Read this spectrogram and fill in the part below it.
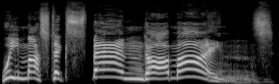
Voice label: Male Blood Elf

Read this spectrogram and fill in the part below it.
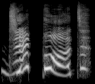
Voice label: Female Draenei Attack

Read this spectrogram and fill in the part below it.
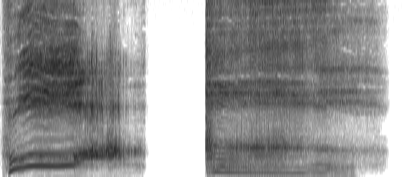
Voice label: Female Gnome Death

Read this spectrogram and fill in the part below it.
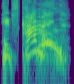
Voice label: Male Gnome Attack

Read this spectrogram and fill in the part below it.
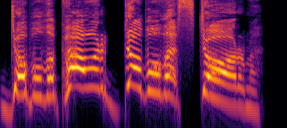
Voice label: Female Dwarf Play

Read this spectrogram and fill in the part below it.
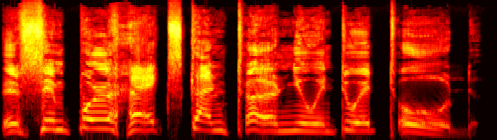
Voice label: Male Troll Threaten

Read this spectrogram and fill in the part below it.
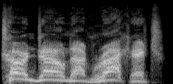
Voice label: Male Tauren Play

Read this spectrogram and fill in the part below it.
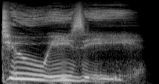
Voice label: Female Worgen Attack

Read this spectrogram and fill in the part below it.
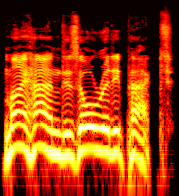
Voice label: Male Human ERROR HAND FULL

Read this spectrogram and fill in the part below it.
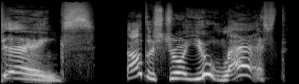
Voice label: Male Goblin Thanks

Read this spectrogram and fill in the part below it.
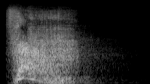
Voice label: Male Naga Attack

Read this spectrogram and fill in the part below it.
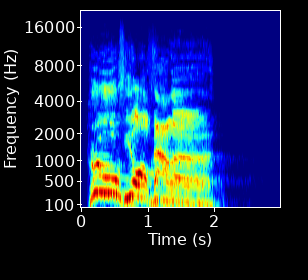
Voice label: Male Titan Keeper Attack

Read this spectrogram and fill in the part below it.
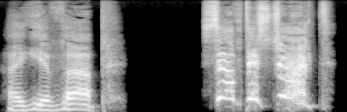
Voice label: Male Goblin, Concede

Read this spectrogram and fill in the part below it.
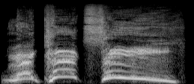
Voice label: Male Quilboar Attack

